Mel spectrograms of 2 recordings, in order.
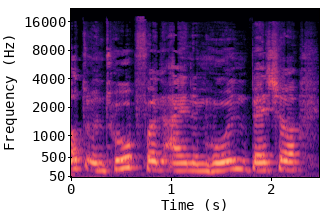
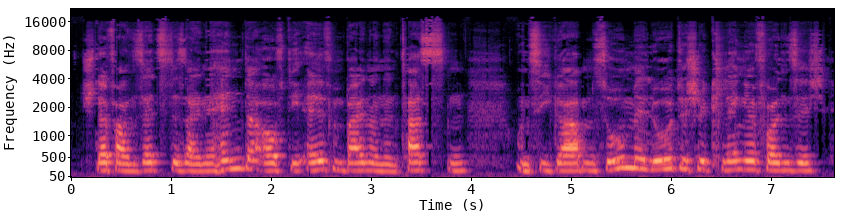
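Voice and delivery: ordinary delivery, nothing marked

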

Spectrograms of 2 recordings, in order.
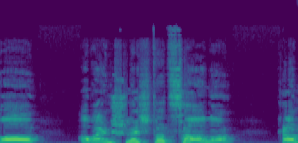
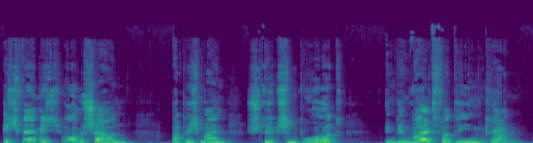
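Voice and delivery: small, high tailor voice; high-pitched, timid little man; piping tailor; 7 semitones higher than usual. A narrator's reading. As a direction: answer meekly in a high little voice. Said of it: "Der Schneider wisperte".

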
